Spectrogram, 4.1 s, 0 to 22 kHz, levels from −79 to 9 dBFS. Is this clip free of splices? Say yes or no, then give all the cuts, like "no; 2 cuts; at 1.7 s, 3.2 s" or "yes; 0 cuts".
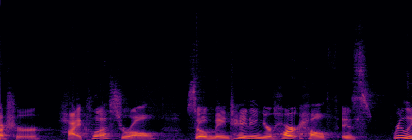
yes; 0 cuts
